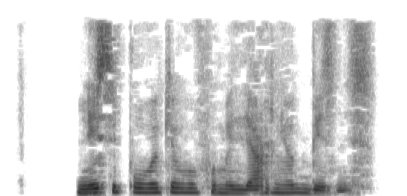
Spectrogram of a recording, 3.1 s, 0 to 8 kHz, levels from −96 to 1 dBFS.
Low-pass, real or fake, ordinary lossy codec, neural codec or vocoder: 7.2 kHz; fake; MP3, 32 kbps; vocoder, 22.05 kHz, 80 mel bands, WaveNeXt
